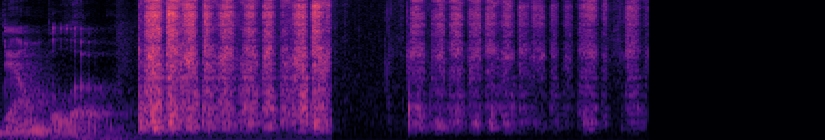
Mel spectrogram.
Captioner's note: scribbling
